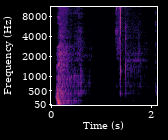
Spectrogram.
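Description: A short breathy sigh into a close microphone, the voice falling in pitch, followed about a second later by a single brief click.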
